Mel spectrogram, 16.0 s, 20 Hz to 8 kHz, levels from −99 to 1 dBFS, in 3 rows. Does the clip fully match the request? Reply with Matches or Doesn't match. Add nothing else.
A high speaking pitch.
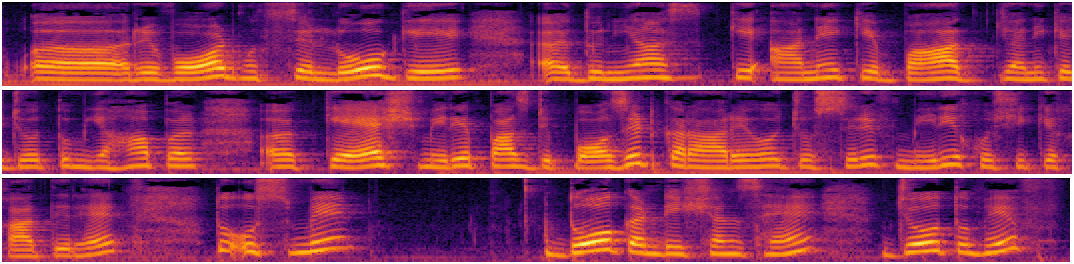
Matches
